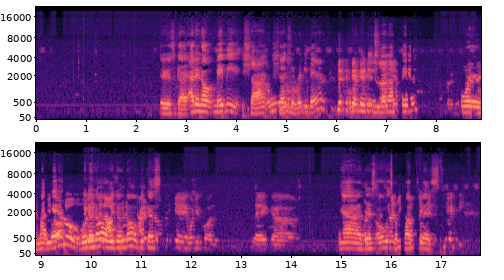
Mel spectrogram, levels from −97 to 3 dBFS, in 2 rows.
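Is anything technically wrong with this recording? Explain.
Yes. The speech repeatedly dips by roughly 10 to 20 dB at 3.99–4.29, 4.64–4.89, 5.31–6.07, 6.74–7.31, 9.08–9.79, 10.2–11.71 and 15.38–17.22 s. This is likely speech suppressed in double talk, where an echo canceller confuses talk with loudspeaker echo and attenuates both.

From 7.76 to 7.98 s the room sound drops by about 8 dB and then returns. This is background gated by the echo canceller, which clamps the microphone while the loudspeaker plays.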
